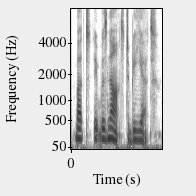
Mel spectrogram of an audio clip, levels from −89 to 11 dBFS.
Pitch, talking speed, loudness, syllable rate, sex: 160 Hz, 230 wpm, -18 LUFS, 4.5 syllables/s, female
